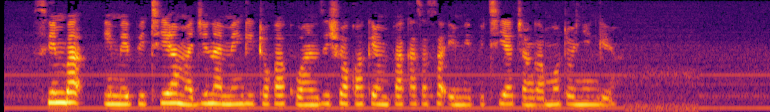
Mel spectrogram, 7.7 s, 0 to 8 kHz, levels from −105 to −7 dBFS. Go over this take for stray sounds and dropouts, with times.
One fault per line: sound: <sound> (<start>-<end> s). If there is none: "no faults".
no faults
